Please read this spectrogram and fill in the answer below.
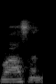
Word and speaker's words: Rosalind: And well, I should call Rosalind. I said Rosalind, but it's Rosalind Russell. That's how it's pronounced.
